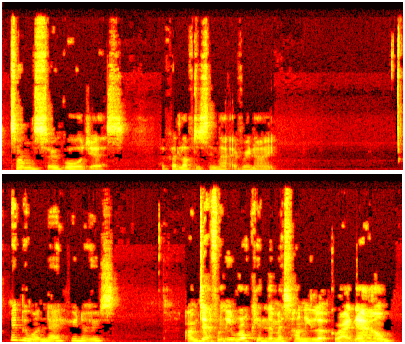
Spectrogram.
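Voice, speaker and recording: A woman's voice: lowish voice, normal speed, vocal fry. A woman in her twenties, chatting casually on a livestream, reading viewer questions aloud and answering at rambling length. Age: 20s. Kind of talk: casual live chat.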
